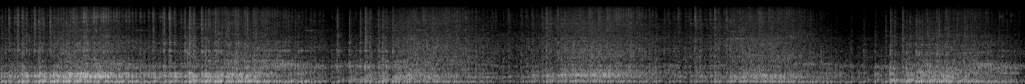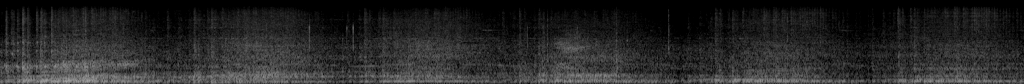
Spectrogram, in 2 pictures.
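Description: Turbocharged Honda Civic four-cylinder engine running, its sound swelling and fading every couple of seconds and easing off somewhat towards the end. It is running extremely rich, with fuel pouring out of the car.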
